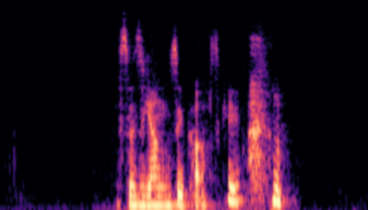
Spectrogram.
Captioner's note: chuckling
